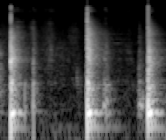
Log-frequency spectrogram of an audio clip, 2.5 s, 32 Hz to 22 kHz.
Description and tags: anahel balon2 2.5Seg 8
bounce, ball, bouncing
